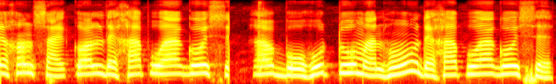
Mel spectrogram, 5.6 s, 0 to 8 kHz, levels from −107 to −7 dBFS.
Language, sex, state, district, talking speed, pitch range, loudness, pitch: Assamese, female, Assam, Sonitpur, 120 wpm, 225-260 Hz, -14 LUFS, 250 Hz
